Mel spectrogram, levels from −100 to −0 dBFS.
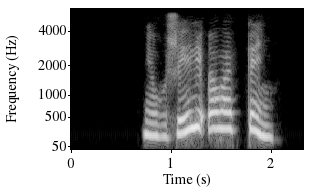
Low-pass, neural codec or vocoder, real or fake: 5.4 kHz; codec, 16 kHz, 2 kbps, FreqCodec, larger model; fake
